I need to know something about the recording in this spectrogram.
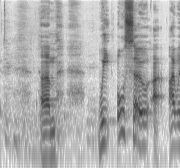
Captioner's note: laugh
